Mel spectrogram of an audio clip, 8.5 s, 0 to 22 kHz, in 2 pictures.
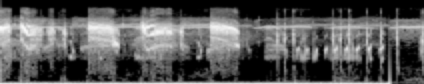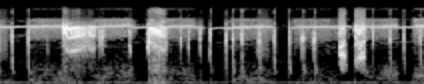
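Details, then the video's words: Swiftlet lure sound, Sp Bku 7: bursts of shrill twittering chatter separated by gaps, with sharp clicks and a thin high sustained tone running through the clip. "Suara Burung Walet Sp Bku 7 Suara Burung Walet"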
